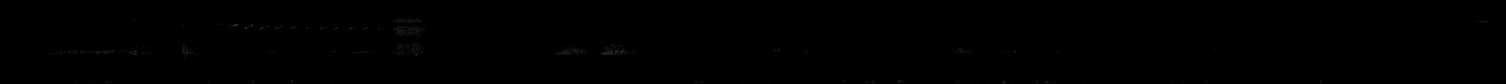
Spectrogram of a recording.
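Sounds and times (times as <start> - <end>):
birds chirping: 0.0 - 15.0
short harsh bird call: 3.9 - 4.5.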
